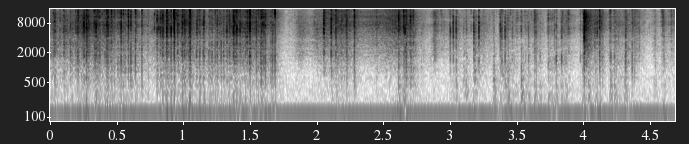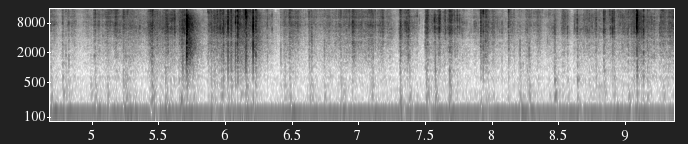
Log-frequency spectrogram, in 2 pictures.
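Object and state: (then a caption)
Plastic bubble wrap. Long acrylic nails on both hands scratch and tap across a flat sheet of plastic bubble wrap. The result is quiet, bright, crinkly scratching with scattered soft taps, over a steady low hum throughout.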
